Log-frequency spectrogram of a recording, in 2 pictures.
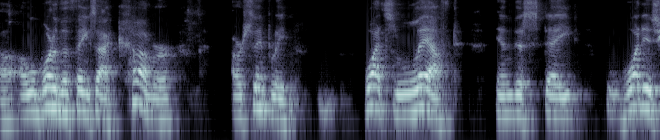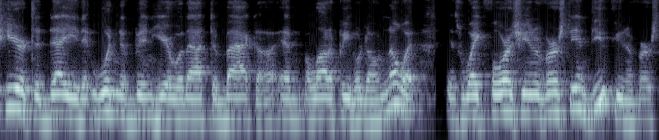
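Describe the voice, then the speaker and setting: A man with a North Carolina accent at a moderate pace. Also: fairly high pitch for a man, ordinary pitch variation. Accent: Southern US, North Carolina. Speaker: storyteller, author and financial analyst. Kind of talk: interview answer. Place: home room. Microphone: webcam.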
